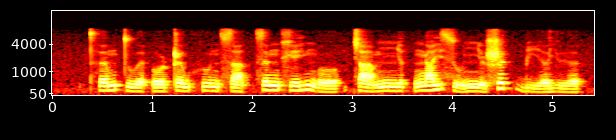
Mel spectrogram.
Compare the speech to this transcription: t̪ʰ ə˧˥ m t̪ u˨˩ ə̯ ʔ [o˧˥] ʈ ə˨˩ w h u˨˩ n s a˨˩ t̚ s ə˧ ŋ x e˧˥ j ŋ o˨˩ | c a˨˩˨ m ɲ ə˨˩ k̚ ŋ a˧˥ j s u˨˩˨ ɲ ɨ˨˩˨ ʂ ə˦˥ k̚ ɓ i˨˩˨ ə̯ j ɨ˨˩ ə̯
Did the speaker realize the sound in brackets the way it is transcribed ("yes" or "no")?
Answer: no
